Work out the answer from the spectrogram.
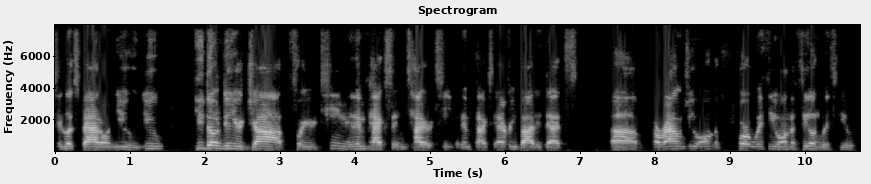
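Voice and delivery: ordinary delivery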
